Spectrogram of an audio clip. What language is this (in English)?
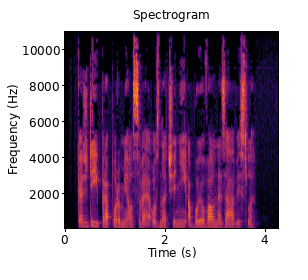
Czech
